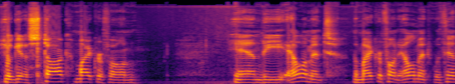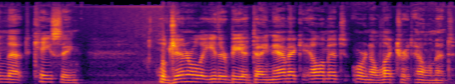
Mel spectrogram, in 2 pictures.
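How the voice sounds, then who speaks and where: Guy teaching radio stuff, informal, careful halting delivery, repeats words to make the point. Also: medium pitch, steady tone. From United States. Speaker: amateur radio instructor. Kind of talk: informal explanatory lecture.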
